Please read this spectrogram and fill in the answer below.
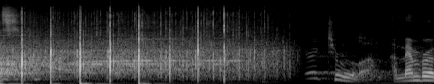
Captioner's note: applause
